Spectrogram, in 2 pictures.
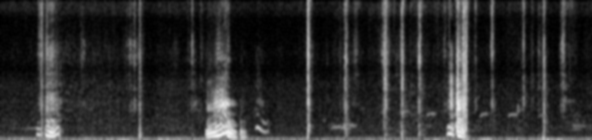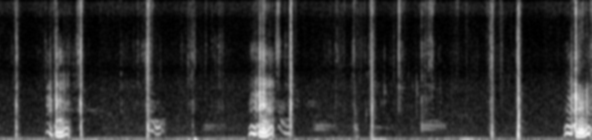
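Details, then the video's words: Grey francolin (teetar) giving loud, ringing calls: bursts of rising and falling harmonic notes roughly every two seconds, with sharp clicks and taps scattered between them over a low background hum. "grey partridge teetar ki funny awaz"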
